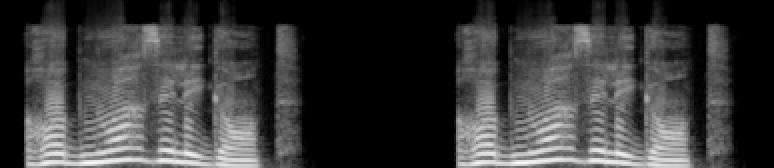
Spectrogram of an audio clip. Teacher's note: they all sound the same, except noir, which adds a small Z sound in.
